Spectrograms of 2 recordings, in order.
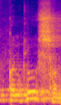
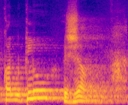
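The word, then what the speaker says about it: conclusion: আমাদের সমাজে প্রচলিত ভুল উচ্চারণ হচ্ছে কনক্লুশন, বাট এটা ভুল উচ্চারণ। কারেক্ট উচ্চারণ হচ্ছে কনক্লুশন।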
